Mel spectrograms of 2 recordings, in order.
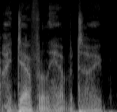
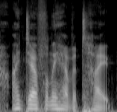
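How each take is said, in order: First: Low, very soft whisper; whispered realisation. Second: Said in the usual way. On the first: Real, not acted. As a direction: whisper it quickly to yourself. Repeats it to self, whispered.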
